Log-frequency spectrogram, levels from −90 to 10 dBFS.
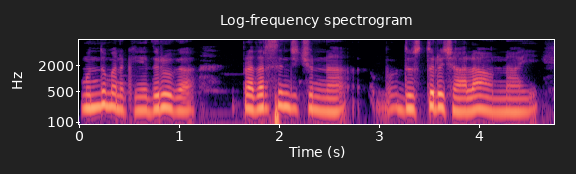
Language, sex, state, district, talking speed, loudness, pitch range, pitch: Telugu, female, Telangana, Hyderabad, 90 wpm, -18 LUFS, 185-215 Hz, 205 Hz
